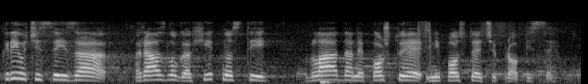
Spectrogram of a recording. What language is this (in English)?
Serbian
